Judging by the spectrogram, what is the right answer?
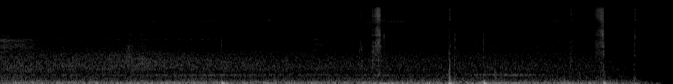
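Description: Faint room tone: a low steady hum with a few scattered clicks, cutting off abruptly near the end.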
